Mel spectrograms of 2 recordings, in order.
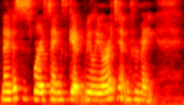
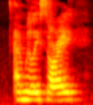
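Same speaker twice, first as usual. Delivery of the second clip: ordinary delivery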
